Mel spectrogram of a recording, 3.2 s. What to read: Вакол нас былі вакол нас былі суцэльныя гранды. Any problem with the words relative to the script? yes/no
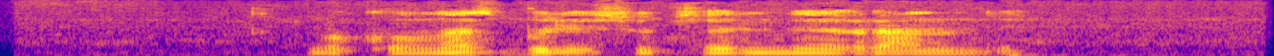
yes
